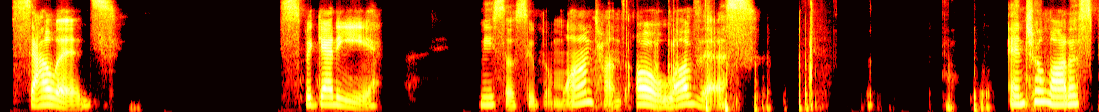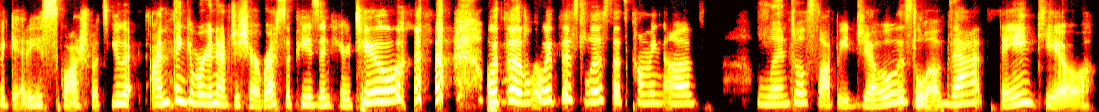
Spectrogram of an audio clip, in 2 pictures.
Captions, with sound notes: Salads, spaghetti. Miso soup and wontons. Oh, love this. Enchilada spaghetti squash. I'm thinking we're gonna have to share recipes in here too (laughs) with this list that's coming up. Lentil sloppy joes. Love that, thank you.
